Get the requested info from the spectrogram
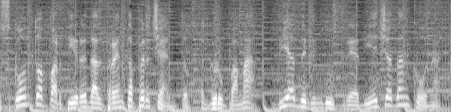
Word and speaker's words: Groupama: Biancorosso Groupama, ah no, si pronuncia Groupama, di Paolo Felicetti.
